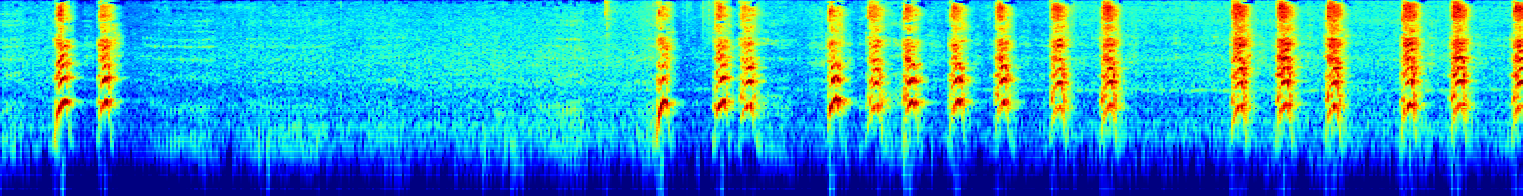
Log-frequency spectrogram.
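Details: Dog barking in a funny compilation: sharp, broadband barks, a few isolated ones early, then a fast run of about a dozen evenly spaced barks, roughly two per second, over a quiet background.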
